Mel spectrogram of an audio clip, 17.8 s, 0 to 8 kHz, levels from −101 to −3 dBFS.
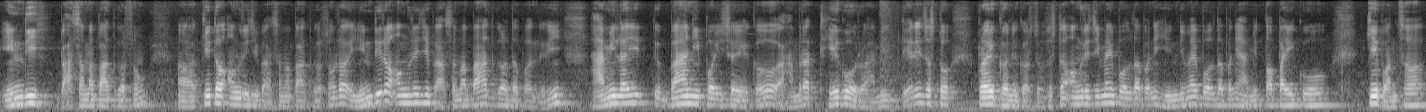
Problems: none marked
